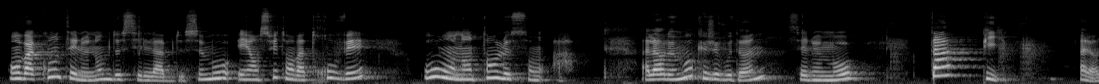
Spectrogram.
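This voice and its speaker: A woman with a French accent giving a phonics lesson to young children at home, speaking patiently and clearly and drawing out each word's syllables. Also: fairly high pitch. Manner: slow, clear, patient, syllables drawn out and repeated. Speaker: kindergarten teacher.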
